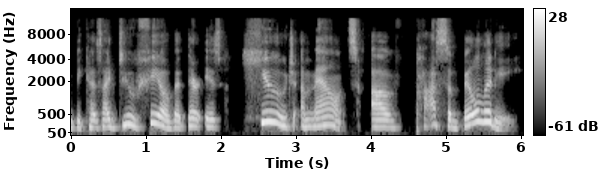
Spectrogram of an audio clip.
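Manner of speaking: normal talking voice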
